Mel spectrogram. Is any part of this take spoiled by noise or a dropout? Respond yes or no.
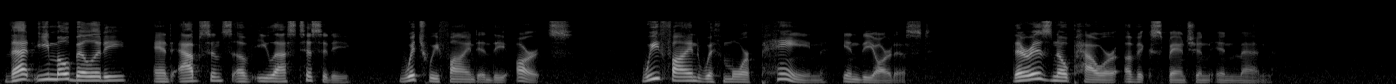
no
